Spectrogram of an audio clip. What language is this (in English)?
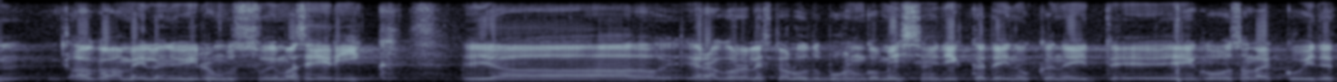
Estonian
